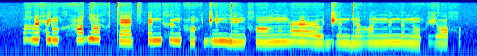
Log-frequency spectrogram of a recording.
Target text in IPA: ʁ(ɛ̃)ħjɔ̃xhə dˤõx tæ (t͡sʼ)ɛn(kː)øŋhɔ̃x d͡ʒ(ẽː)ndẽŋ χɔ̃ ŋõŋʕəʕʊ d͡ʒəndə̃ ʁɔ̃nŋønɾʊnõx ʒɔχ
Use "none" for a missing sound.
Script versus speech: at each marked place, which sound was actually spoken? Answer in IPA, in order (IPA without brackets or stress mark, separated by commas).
ẽ, t͡sʼ, x, ẽ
